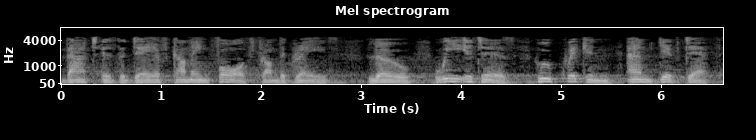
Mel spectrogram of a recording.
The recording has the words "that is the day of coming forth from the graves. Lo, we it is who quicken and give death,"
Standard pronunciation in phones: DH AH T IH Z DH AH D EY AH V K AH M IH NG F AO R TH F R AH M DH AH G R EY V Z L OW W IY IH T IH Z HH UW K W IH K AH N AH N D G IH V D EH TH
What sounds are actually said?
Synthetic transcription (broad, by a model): DH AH T IH Z DH AH D EY AH V K AH M IH NG F AO R TH F R AH M DH AH G R EY V Z L OW W IY IH T IH Z HH UW K W IH K AH N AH N G IH V D EH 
